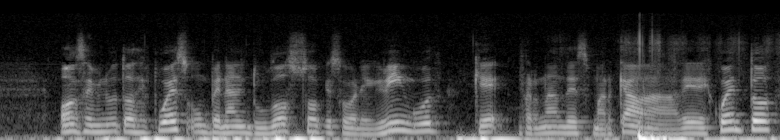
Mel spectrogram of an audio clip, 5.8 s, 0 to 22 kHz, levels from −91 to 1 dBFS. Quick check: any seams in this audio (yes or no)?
yes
